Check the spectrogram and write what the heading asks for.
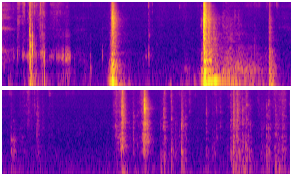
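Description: A few knocks and thumps of things being handled and shut, the loudest about four seconds in with a short rumbling tail, then lighter clicks and knocks near the end.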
